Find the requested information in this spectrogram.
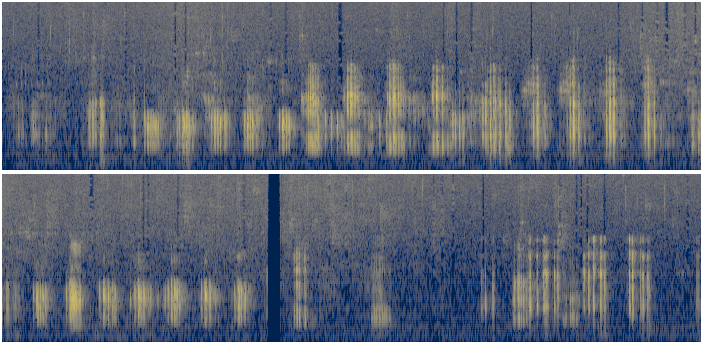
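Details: Tago's brown frog calling: long runs of short, low grunting pulses, several per second, sometimes overlapping, broken by brief pauses and then starting again.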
